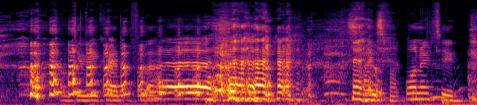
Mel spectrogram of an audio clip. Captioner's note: laughter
